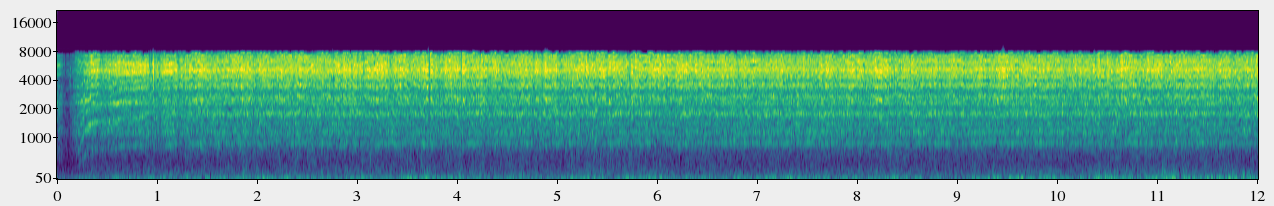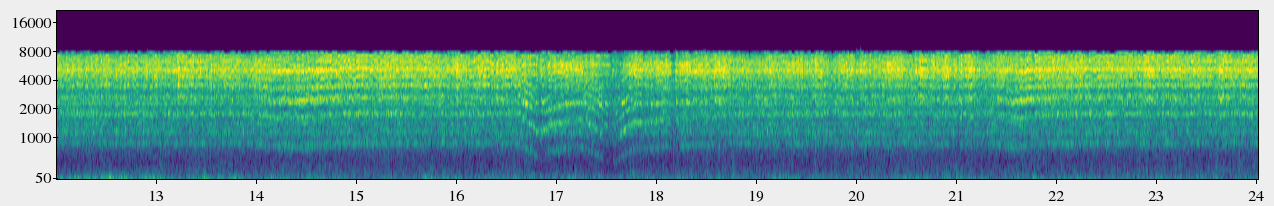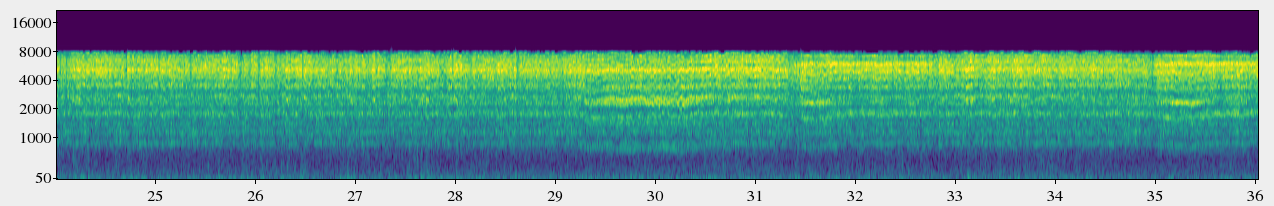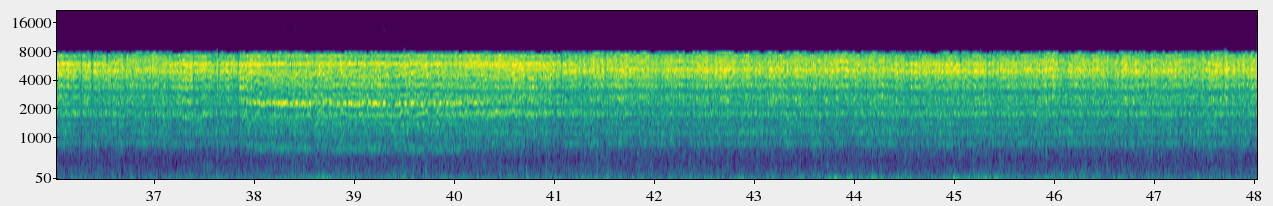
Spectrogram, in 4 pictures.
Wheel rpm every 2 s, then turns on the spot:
130, 230, 240, 230, 230, 240, 230, 230, 200, 200, 230, 230, 230, 240, 230, 220, 230, 230, 230, 220, 220, 230, 230, 240.
none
